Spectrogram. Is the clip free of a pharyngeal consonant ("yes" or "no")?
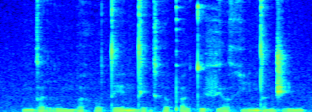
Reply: yes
